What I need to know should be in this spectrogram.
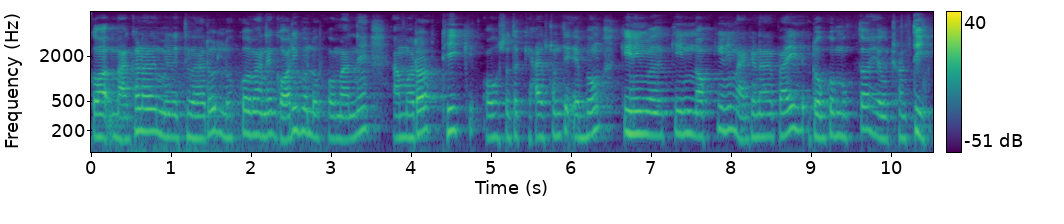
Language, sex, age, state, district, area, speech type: Odia, male, 18-30, Odisha, Khordha, rural, spontaneous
